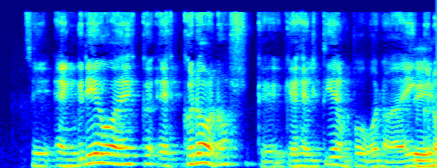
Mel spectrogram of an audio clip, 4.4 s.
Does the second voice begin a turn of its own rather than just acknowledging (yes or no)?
no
